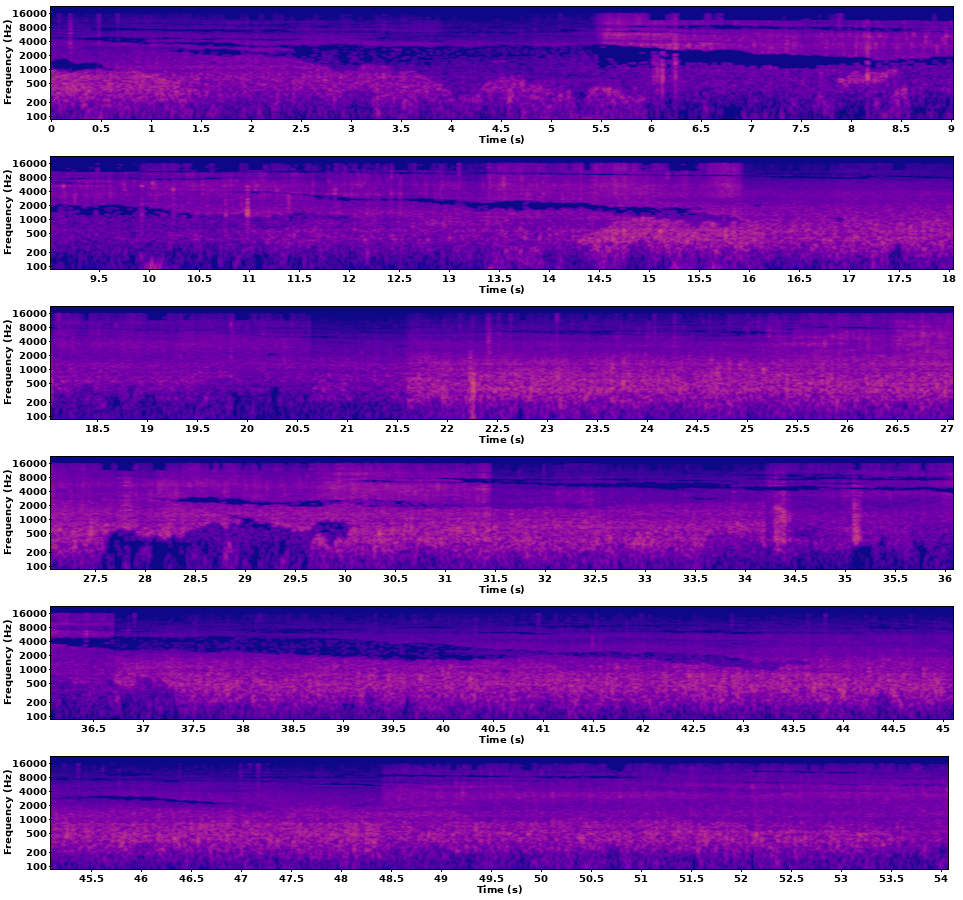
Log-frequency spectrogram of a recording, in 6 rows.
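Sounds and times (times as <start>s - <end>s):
herbs sizzling in hot oil: 4.8s - 16.0s, 21.6s - 31.5s, 34.2s - 36.8s, 48.4s - 54.0s.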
